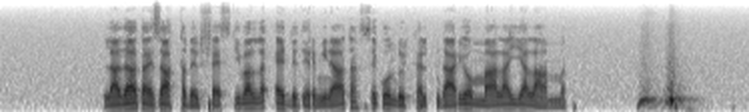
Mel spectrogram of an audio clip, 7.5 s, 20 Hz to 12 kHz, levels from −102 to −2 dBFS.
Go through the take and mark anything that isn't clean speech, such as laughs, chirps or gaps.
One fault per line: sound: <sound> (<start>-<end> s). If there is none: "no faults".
sound: dropout (4.3-4.4 s)
sound: whoosh (6.4-7.1 s)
